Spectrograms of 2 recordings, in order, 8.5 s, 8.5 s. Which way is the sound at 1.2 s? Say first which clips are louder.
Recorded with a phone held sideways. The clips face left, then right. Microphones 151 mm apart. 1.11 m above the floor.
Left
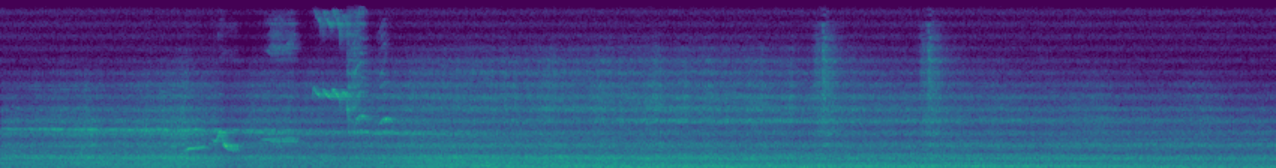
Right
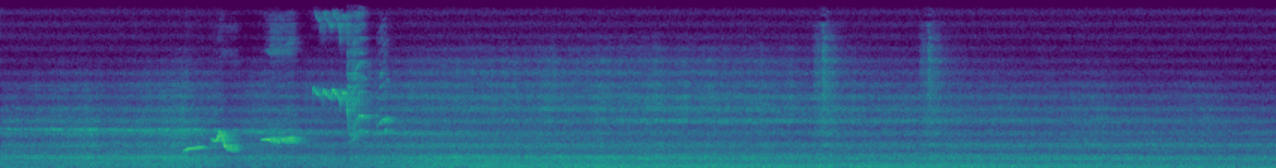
Right 1 dB; 75° right (ahead or behind).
